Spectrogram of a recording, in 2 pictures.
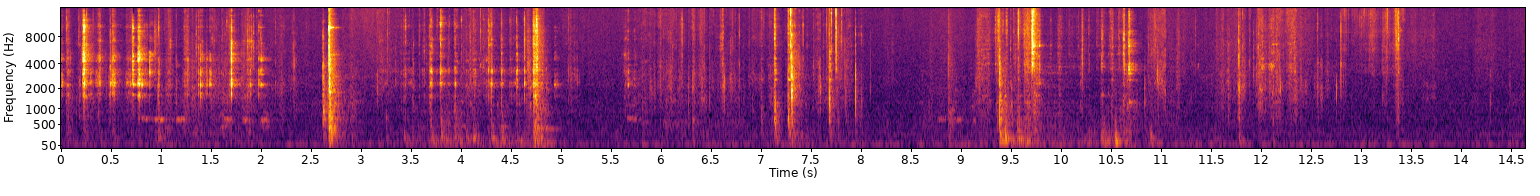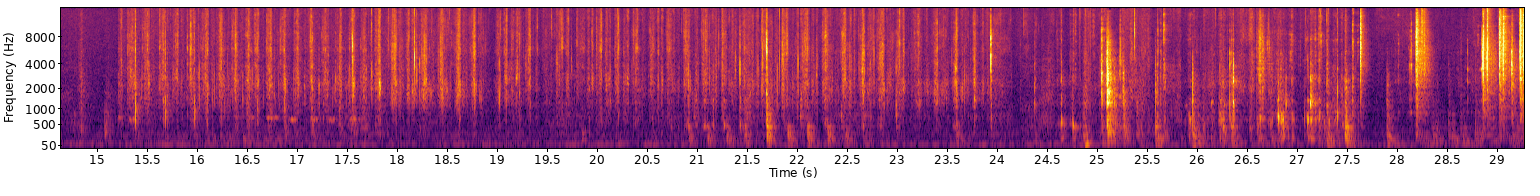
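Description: Metal clinks, knocks and scraping of hand tools and loose engine parts while an old Riga 12 moped's two-stroke engine is dismantled: the cylinder head and cylinder come off their studs and the side cover is taken off. Sharp single clinks are scattered throughout, with a stretch of fast rattling through the middle.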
